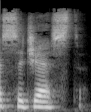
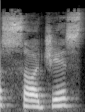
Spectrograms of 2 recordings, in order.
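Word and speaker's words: suggest: داد گذشته فعل سجست من این کلمه رو ساجست تلفظ نکردم چون بعد از اس همون طور که توی تصویر می‌بینید صدای ش رو داریم سجست سجست سجست وا صدای ت و ی به همدیگه میچسبه صدای چ تولید میکنه میکنه میکنه مثال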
